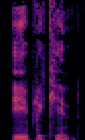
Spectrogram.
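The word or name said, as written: æblekind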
